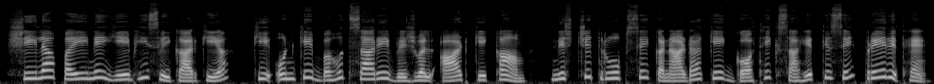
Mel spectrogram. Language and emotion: Hindi, neutral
